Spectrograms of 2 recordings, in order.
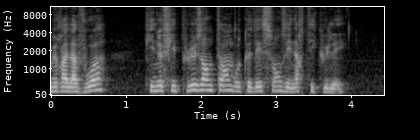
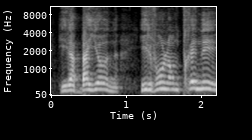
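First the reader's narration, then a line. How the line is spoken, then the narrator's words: Exclaiming. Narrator (French): s'écria d'Artagnan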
